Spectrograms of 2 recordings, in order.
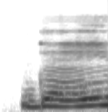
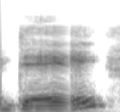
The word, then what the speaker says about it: Dai: I thought I'd better let you know that now because it's a weird Welsh name and it is pronounced Dai, even though a lot of people say Day.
